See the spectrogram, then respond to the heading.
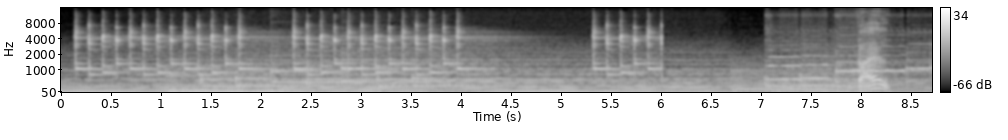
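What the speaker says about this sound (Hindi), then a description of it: "कब से फोन कर रहा हूँ तुम्हें, फोन क्यों नहीं उठा रही हो?" A mobile phone rings with an incoming call, a bright repeating electronic ringtone melody played in bursts, with a voice rising near the end.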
